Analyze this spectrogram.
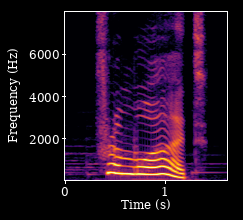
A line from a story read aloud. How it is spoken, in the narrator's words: he mocks, making his voice high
